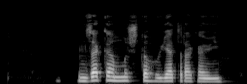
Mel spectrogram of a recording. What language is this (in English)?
Pashto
